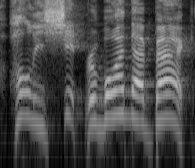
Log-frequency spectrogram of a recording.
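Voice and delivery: high excited holy shit; urgent shock at the tape. Retold or imitated. Telling her to rewind, high and shocked.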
